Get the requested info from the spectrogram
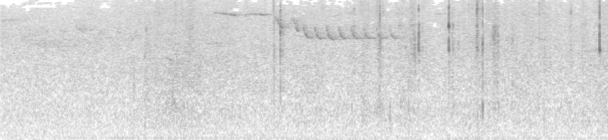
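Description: Forest ambience with a small songbird: a quick trill of about ten short descending notes around the middle and a few other brief high calls, followed by several sharp clicks.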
